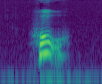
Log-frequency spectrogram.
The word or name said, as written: hos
